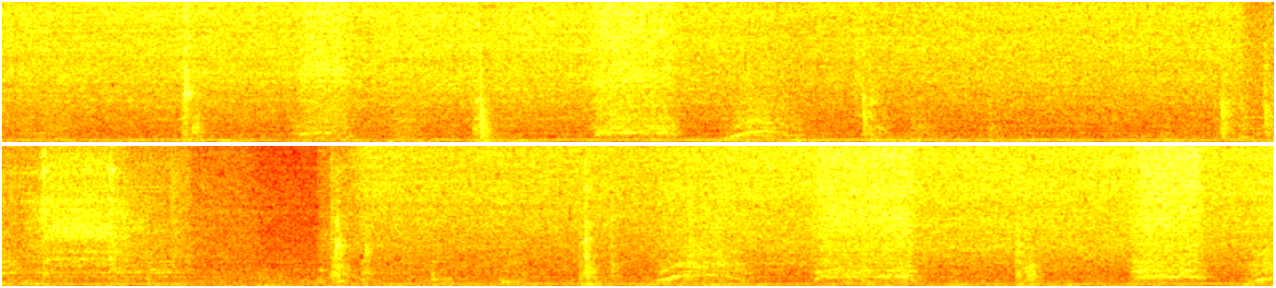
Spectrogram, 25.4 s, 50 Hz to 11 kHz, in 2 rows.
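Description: Makino A92 horizontal machining center's rack tool magazine at work: the tool carrier moves with short rising whines, with sharp clicks and clunks and several bursts of hiss lasting about a second, over a steady hum.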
